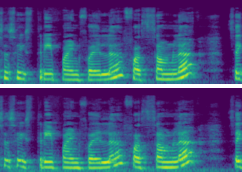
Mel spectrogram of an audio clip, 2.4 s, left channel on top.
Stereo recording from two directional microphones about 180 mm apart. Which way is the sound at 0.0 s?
25° left (ahead or behind).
